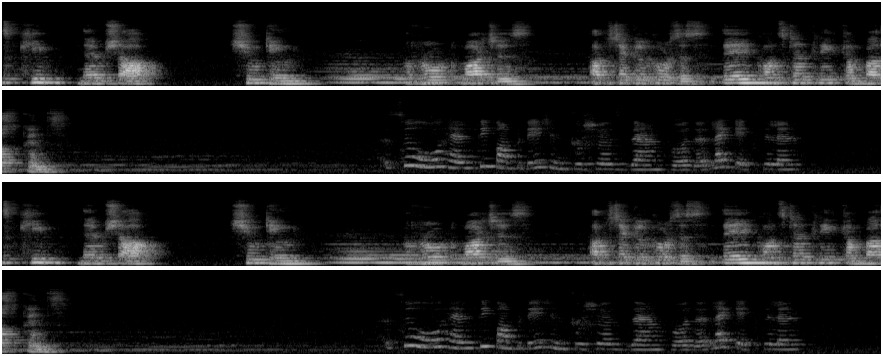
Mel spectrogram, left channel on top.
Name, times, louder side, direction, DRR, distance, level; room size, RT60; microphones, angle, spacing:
voice 1, 0.0-1.5 2.3-3.2 4.0-5.3 5.9-9.4, left 1 dB, ahead, 0.5 m, -26 dB
sound 1, 3.2-11.0, right 2 dB, 70° left, 0.8 m, -37 dB
voice 2, 12.6-16.7, equal, 45° left, 0.6 m, -42 dB
2.6 x 2.2 x 2.3 m
head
